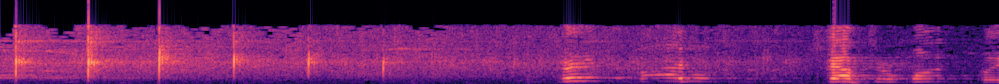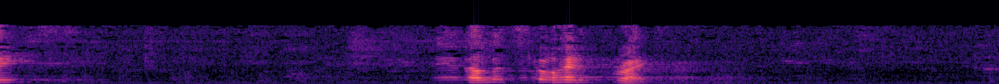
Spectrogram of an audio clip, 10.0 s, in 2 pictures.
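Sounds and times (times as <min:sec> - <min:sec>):
sharp claps: 0:00.0 - 0:04.3
audience applause: 0:00.0 - 0:04.8
speech: 0:02.8 - 0:05.2, 0:07.3 - 0:08.4.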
